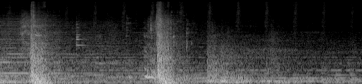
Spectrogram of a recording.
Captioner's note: intense dramatic music; door lock clanging; intense dramatic music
